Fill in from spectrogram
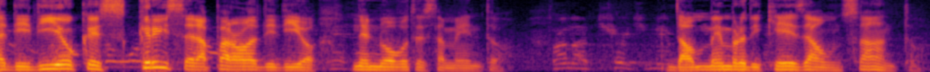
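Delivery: loud, driving revival preaching; preaching at full force. Acted. Preacher to the crowd about Paul, thundering preaching. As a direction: hammer it home to the congregation.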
